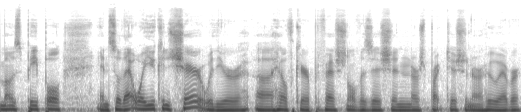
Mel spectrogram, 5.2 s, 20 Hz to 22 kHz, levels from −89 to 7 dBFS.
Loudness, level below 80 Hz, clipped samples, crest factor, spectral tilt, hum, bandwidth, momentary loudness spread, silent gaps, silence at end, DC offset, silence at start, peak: -26 LUFS; -42 dBFS; under 0.1%; 12 dB; -7 dB/octave; none; 11.5 kHz; 5 LU; none; 0 s; under 0.1%; 0 s; -12 dBFS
